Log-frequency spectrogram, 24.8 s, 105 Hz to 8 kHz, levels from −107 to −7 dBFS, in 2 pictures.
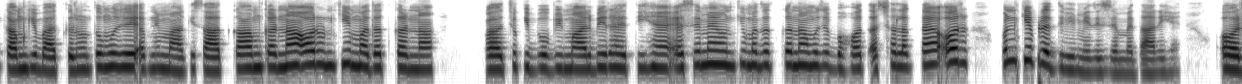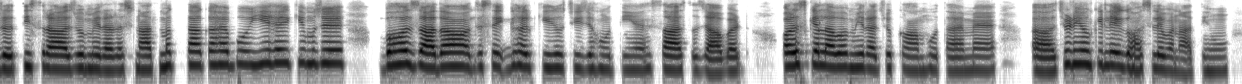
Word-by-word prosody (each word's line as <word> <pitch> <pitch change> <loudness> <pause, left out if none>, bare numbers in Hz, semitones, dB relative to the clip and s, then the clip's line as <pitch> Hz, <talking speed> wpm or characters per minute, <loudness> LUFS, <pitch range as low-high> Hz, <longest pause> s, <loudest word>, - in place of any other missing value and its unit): काम 230 -2 +1
की 240 - -4
बात 210 -2 0
करूँ, 225 +1 -3
तो 255 +1 -2
मुझे 255 0 +2
अपनी 230 +1 -6
माँ 220 -3 -3
के 230 +2 -13
साथ 215 -2 +1
काम 240 +1 +2
करना 265 +2 +5
और 290 0 +3
उनकी 285 +1 -3
मदद 250 -2 0
करना 225 -2 -2 0.5
अ, 225 0 +2
चूँकि 250 +3 -8
वो 235 0 -2
बीमार 230 0 -2
भी 250 +2 -2
रहती 240 -1 -5
हैं। 245 -1 -2
ऐसे 260 +3 -4
में 295 +1 +1
उनकी 285 0 -2
मदद 280 0 -3
करना 280 0 +1
मुझे 270 0 -4
बहुत 235 0 -5
अच्छा 220 +6 -5
लगता 255 +2 -1
है 295 - +4
और 320 0 +5 0.4
उनके 350 +2 +1
प्रति 270 -7 0
भी 220 -1 -6
मेरी 195 0 -10
ज़िम्मेदारी 190 0 -9
है। 200 - -22 0.4
और 225 -1 +5 0.2
तीसरा 245 -3 +3
जो 240 +2 0
मेरा 225 -2 0
रचनात्मकता 245 +5 0
का 285 +1 -2
है, 285 0 +2
वो 290 +1 -6
ये 290 +2 0
है 315 0 +2
कि 315 +2 -7
मुझे 305 0 +1 0.4
बहुत 290 +2 +7
ज़्यादा 260 -1 +7 0.3
जैसे 255 0 -4
घर 255 +3 -1
की 250 -1 -7
जो 245 0 -1
चीज़ें 235 -1 -7
होती 225 -1 -11
हैं, 220 +1 -8
साज-सजावट 215 -2 +1 0.4
और 265 0 +8
इसके 280 +1 +3
अलावा 255 -2 +5
मेरा 245 -1 -1
जो 245 - -3
काम 215 -2 -5
होता 220 -2 -8
है, 210 - -3
मैं 215 0 -6 0.4
अ, 205 -1 +2
चिड़ियों 295 +6 +1
के 290 - -5
लिए 275 -1 +2
घोंसले 235 -1 -2
बनाती 210 -1 -7
हूँ, 210 +1 -11
245 Hz, 190 wpm, -21 LUFS, 225-270 Hz, 0.5 s, और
